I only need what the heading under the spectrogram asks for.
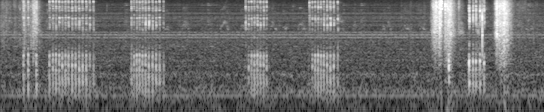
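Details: An irate squirrel produces a series of grating, finely pulsed chatter bursts, four in the first five seconds, then sharper hissing spits toward the end against a faint steady hum.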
